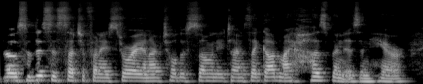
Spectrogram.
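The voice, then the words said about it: Southern American accent. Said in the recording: “I'm a Southern girl. ... I love the accent so much.”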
